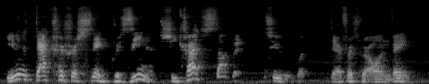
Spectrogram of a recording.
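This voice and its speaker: A man's voice: medium pitch, sing-song, fairly bright tone, a little hiss or hum. A man reading as a vengeful bunker spirit. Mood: grandiose. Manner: theatrical, slow and declamatory. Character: grandiose spirit guarding a ruined bunker, vengeful.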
